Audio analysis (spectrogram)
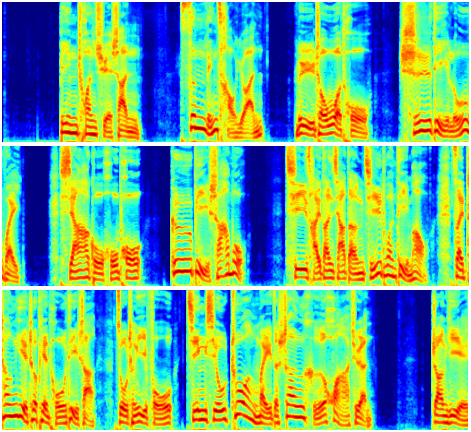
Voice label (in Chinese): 宣传片 旅游 旅游景区; 张掖七彩丹霞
